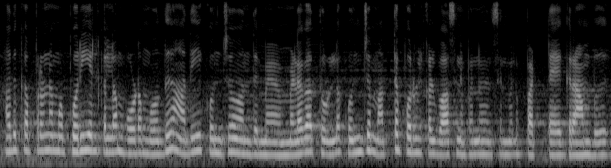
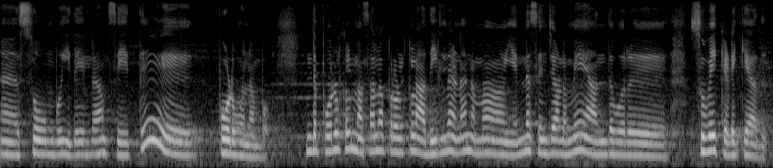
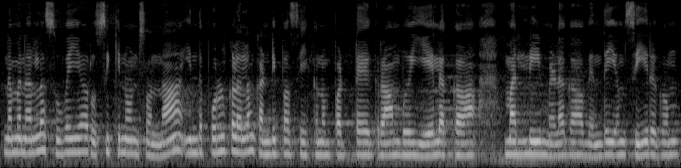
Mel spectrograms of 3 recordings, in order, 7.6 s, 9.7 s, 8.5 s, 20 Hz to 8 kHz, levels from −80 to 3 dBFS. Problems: none marked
